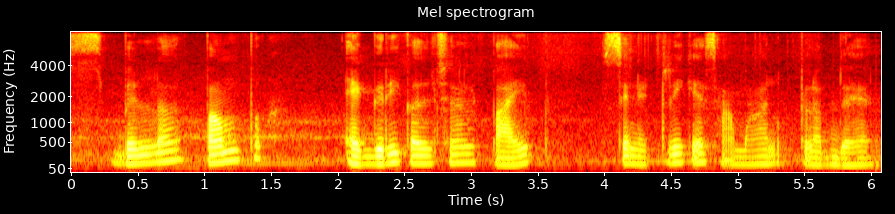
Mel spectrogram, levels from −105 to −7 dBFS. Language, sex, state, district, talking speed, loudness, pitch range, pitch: Hindi, male, Madhya Pradesh, Umaria, 90 wpm, -24 LUFS, 115-135 Hz, 125 Hz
